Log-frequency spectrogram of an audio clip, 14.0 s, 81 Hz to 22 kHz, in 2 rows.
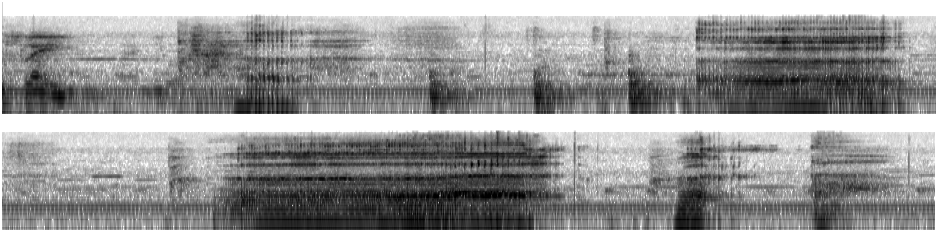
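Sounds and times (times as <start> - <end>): man belching: 1.6 - 2.5, 5.2 - 6.8, 8.6 - 11.3, 12.0 - 13.6.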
